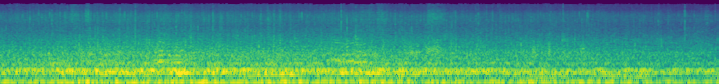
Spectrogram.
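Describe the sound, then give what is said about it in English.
Bees at a beehive chewing wax and sticking it together into hexagonal honeycomb cells: a steady, low droning buzz layered with a fine, dry, crackling chew, continuous and even throughout with no voices. “So I spent several hours a day down at the beehive with my headphones on, listening to them chewing the wax and sticking it all together in these hexagonal shapes.”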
